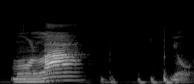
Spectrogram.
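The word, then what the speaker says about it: 몰라요: kieun atas deh ya m vokal o dan real berarti dibaca mol ya mol kemudian sampingnya R dengan a berarti dibacanya l lagi Mola yo seperti ini maka anda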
